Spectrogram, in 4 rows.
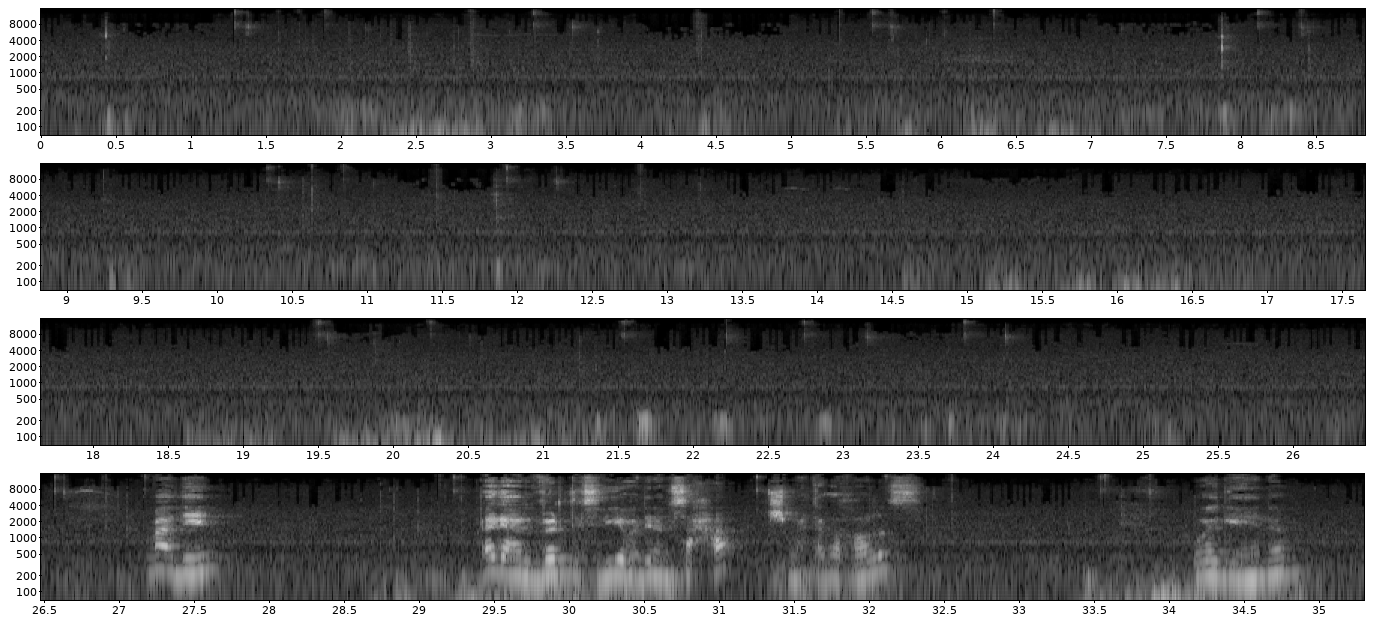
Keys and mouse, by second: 0.4 g, 2.9 a, 3.3 right click, 3.5 click, 4.4 g, 8.1-10.5 drag, 9.3 g, 11.5 a, 12.0-13.3 drag, 13.3 right click, 13.7 middle click, 14.6 g, 20.7 middle click, 21.1 click, 21.6-25.1 drag, 25.1 g, 26.8 middle click, 28.8 a, 30.4 x, 33.5-35.3 drag, 34.9 g.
